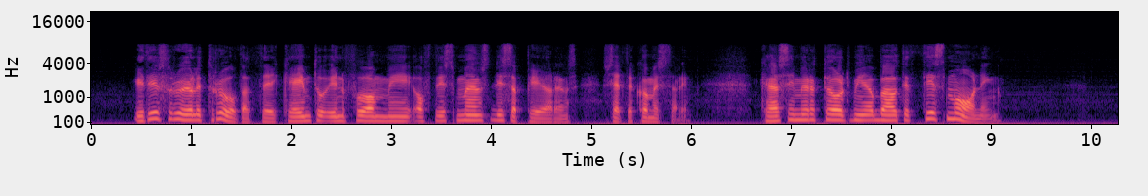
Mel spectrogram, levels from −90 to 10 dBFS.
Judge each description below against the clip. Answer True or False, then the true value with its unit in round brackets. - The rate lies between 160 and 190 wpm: False (140 wpm)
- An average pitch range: True (3.7 semitones)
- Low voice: False (145 Hz)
